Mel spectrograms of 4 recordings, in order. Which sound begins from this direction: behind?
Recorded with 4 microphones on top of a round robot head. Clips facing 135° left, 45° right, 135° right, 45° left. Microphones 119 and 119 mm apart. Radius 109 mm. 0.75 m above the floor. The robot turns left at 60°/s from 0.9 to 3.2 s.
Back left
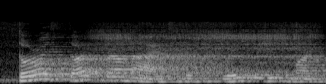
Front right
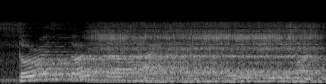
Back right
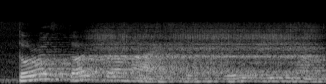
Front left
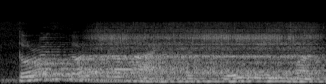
A man speaking, at 0.2 s.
